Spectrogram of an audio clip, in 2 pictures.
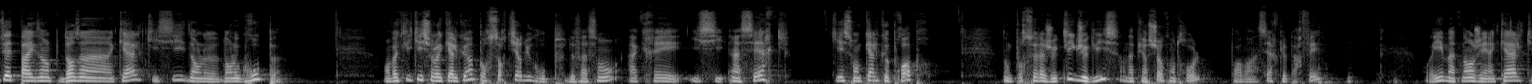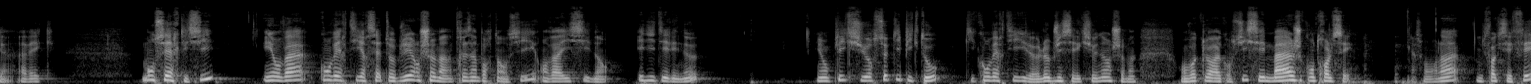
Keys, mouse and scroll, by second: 4.2 click, 7.2 click, 9.4-13.2 drag, 15.0 click, 15.4 click, 22.7 click, 28.7 ctrl+shift+c, 30.2 click.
